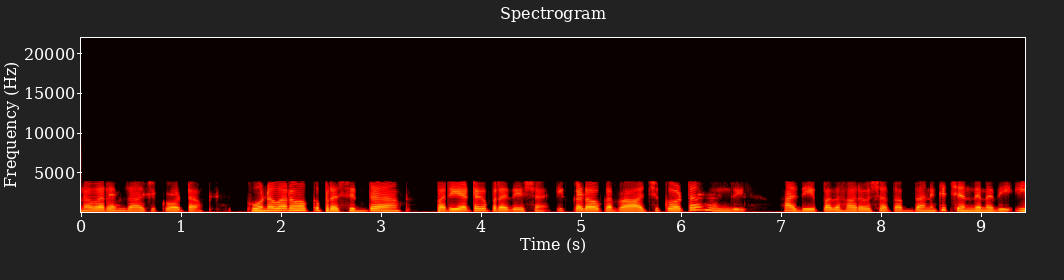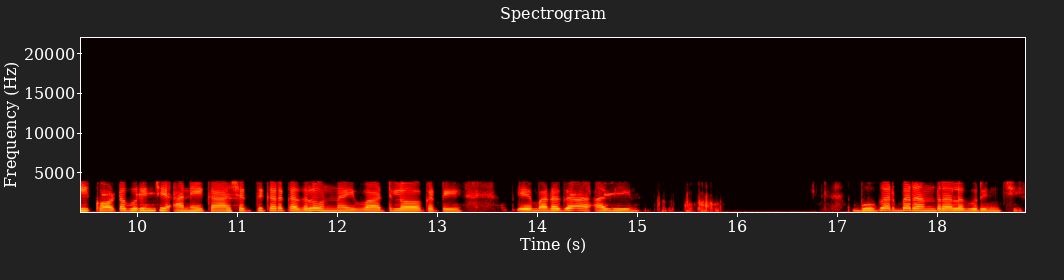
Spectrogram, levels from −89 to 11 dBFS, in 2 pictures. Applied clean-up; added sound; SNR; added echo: neural diffusion model UNIVERSE++.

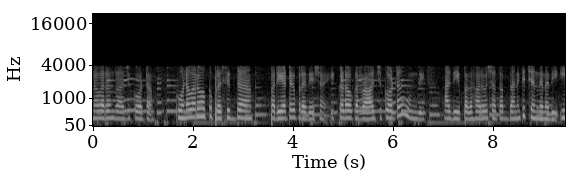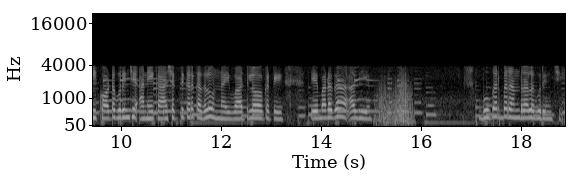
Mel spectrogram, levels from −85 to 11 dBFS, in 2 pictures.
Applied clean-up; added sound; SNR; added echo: none; Electric guitar; 13 dB; none.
